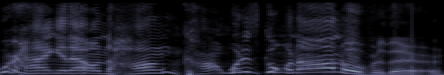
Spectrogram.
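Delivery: very high-pitched indignant outburst; exasperated, high-voiced complaint; incredulous protest. Real, not acted. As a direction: squawk it in disbelief at the film. Heated complaint about Hong Kong scenes.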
